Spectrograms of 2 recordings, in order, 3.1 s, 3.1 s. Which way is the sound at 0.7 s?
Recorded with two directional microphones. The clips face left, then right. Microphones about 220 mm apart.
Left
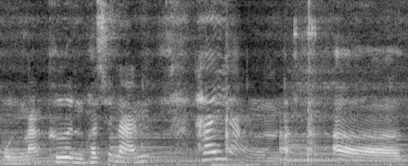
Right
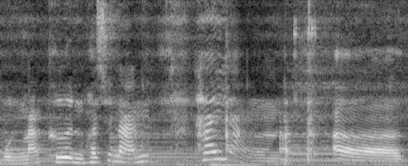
10° left (ahead or behind).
